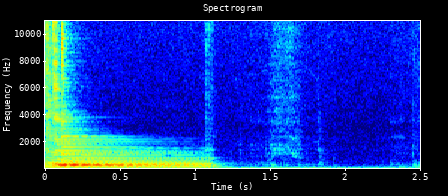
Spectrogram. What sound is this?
Music > Solo instrument
acoustic guitar pretty chord 3
acosutic, chord, chords, dissonant, guitar, instrument, knock, pretty, riff, slap, solo, string, strings, twang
